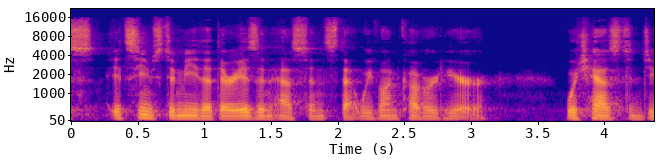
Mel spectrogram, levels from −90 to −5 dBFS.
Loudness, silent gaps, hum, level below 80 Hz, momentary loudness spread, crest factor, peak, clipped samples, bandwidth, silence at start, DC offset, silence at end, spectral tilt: -26 LUFS; none; none; -64 dBFS; 7 LU; 22 dB; -4 dBFS; under 0.1%; 16.5 kHz; 0 s; under 0.1%; 0 s; -4 dB/octave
